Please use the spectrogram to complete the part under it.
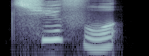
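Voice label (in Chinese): "屈服", Chinese; HSK6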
